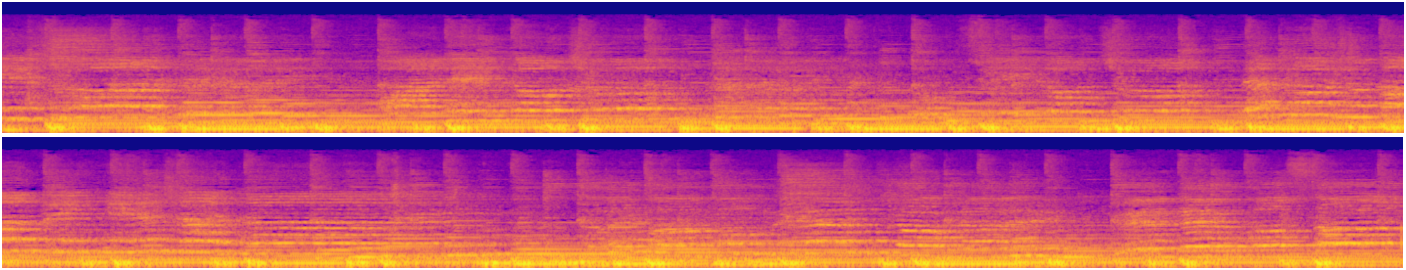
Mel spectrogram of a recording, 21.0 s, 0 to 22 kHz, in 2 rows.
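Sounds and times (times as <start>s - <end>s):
accompaniment with steady beat: 0.0s - 21.0s
mixed choir singing in harmony: 0.0s - 21.0s.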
